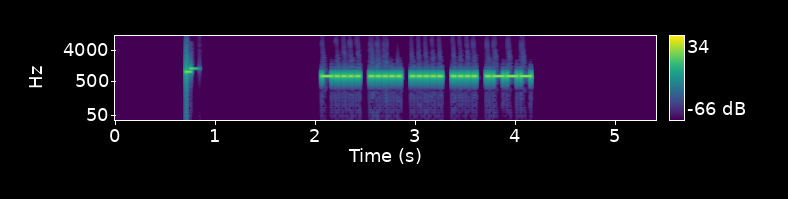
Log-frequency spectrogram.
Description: Morse code, heard as a keyed tone, about 36 wpm, 700 Hz. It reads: 655HJ
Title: Five Challenging Letter-Number Combinations 35wpm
